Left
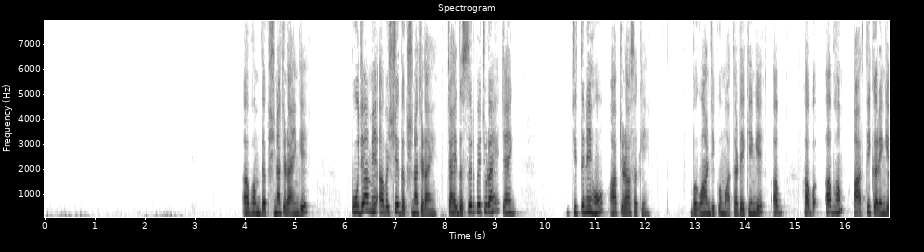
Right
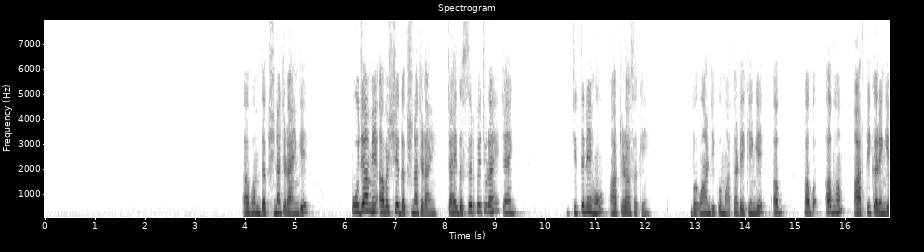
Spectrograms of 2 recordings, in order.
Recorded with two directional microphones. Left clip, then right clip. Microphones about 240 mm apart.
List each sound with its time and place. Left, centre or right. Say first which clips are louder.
3.9 s a woman's voice: left 7 dB; centre
10.5 s a woman's voice: left 6 dB; centre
